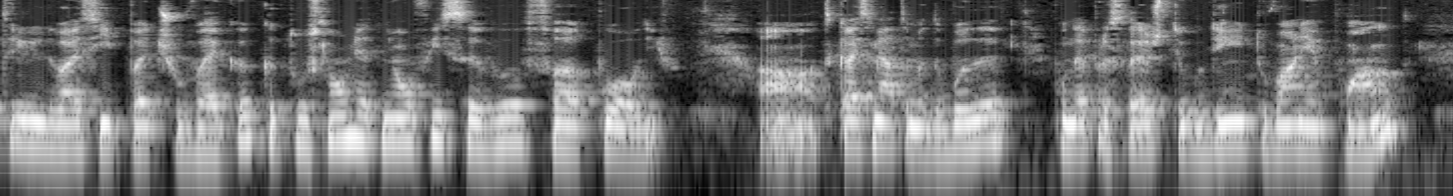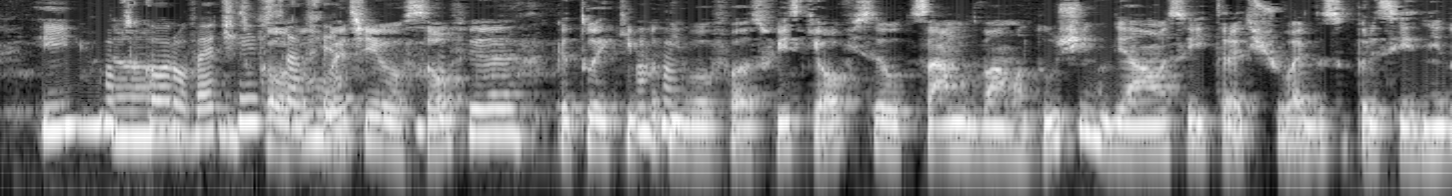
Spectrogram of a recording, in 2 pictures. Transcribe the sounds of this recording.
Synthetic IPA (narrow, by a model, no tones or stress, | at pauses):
t̪ɾiilid̪vajsɛipɛt̪̚t͡ʃovɛkəkɐt̪ɔːsnɔvnijət̪niɔfisɛvəfpˠɔd̪ḭf | ə̰t̪ɐ̥kaismʲjat̪əmɛd̪ɐbɤd̪ɛ | ponɛpɾɛsslɛ̰d̪vəʃt̪it̪ɛɡʊd̪init̪ovaniɛplˠanət̪ | iskɔɾʊvɛt͡ʃɛskɔɾʊvɛt͡ʃɛivəfsɔfiəkɐt̪ɔɛk̟ipət̪nivəfso̥fijskiə̰ɔfi̥sɛot̪samod̪vamɐd̪uʃinɐd̪javəmɛsɛit̪ɾɛ̰t̪i̥t͡ʃovɛ̰ɡ̚d̪ɐsə̥pɾɛsəd̪ini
